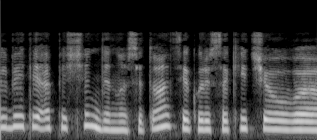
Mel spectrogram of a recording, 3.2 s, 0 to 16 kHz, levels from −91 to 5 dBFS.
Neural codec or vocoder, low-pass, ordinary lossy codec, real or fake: codec, 16 kHz, 8 kbps, FreqCodec, smaller model; 7.2 kHz; MP3, 48 kbps; fake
